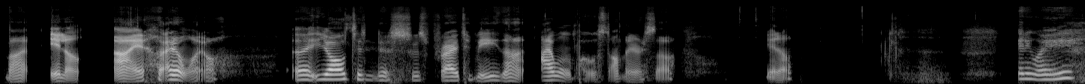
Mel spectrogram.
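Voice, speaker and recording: A woman streaming a game, her voice hoarse and going raspy, rambling and often apologizing. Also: medium pitch, bright, forceful tone, no room sound, low-quality recording. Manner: rambling, apologetic, self-interrupting. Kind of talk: casual gameplay stream chat.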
